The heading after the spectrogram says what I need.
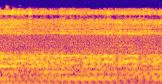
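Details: Compressor on an NHRA dragster filling the tank during an off-season rebuild; steady, even hum at constant pitch with no knocking or rattling, running normally.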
